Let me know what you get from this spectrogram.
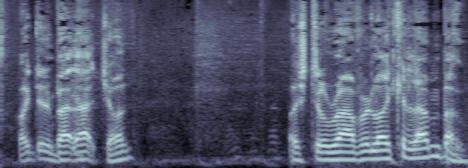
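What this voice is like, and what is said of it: Failed attempt at Suffolk accent. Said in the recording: “That is not a Suffolk accent. ... No, it's not a Suffolk accent. I don't know what it was.”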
